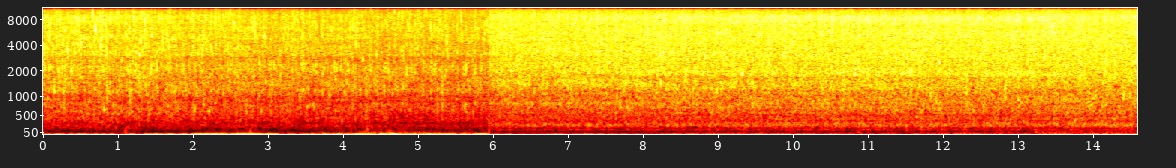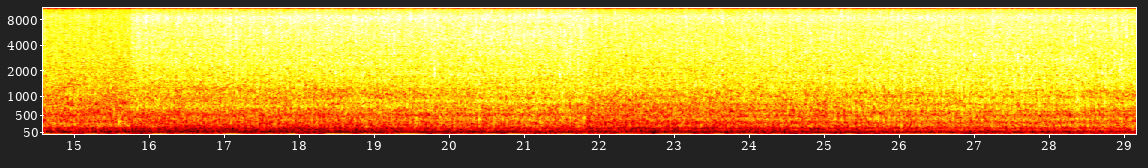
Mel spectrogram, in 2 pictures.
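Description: Small mountain stream trickling and splashing between granite boulders, a steady rush of water that gets louder and brighter about six seconds in and again about halfway through. In the first few seconds low rumbling bumps stand out above the water.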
